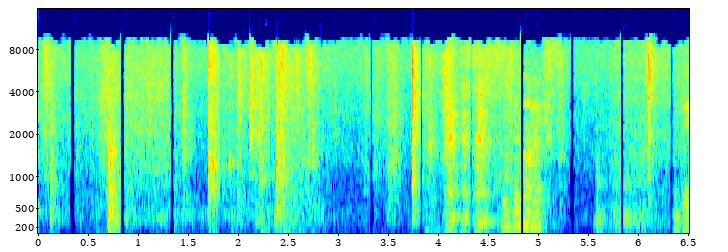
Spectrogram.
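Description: A voice with no clear words, over several short knocks and scrapes from a butter knife working in a plastic tub of spread on a table.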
